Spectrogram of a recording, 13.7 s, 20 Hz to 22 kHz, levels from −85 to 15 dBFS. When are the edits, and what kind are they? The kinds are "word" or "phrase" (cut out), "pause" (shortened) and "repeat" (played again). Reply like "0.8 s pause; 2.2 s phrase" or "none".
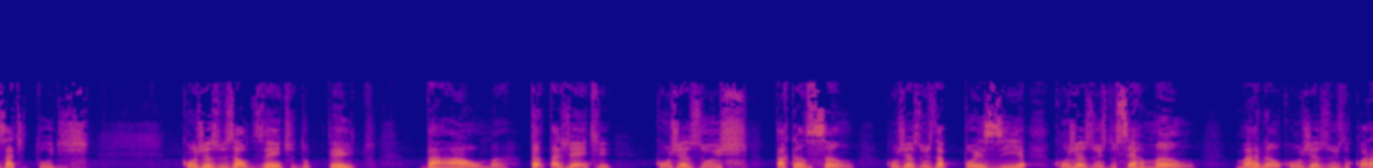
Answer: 5.2 s pause

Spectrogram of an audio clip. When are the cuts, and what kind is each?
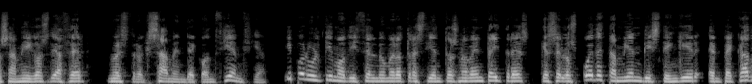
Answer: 2.8 s pause; 5.4 s pause

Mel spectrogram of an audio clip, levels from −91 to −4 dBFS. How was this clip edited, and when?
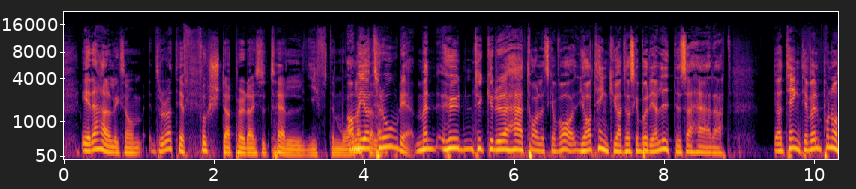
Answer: none

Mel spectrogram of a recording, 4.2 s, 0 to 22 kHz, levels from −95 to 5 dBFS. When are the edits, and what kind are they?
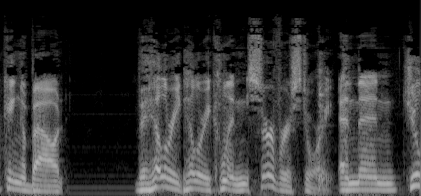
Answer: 1.1 s pause; 1.8 s phrase; 2.5 s word

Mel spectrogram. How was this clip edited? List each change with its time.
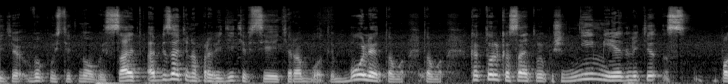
4.2 s repeat

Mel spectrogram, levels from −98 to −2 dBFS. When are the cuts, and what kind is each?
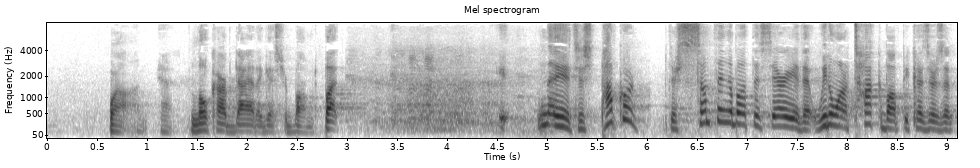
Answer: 1.3 s pause; 6.0 s pause

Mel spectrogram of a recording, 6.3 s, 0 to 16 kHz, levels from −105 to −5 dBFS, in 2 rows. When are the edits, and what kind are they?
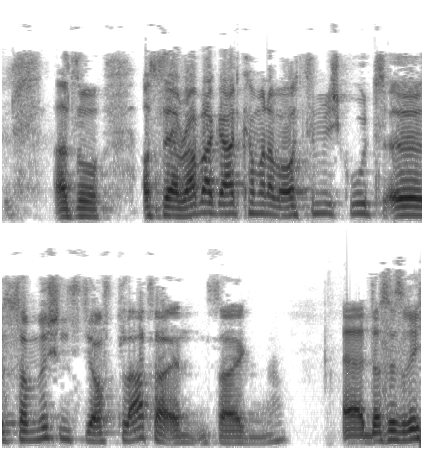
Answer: none

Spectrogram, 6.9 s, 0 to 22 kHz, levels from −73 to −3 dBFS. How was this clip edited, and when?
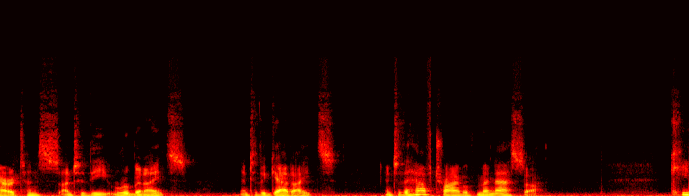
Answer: none

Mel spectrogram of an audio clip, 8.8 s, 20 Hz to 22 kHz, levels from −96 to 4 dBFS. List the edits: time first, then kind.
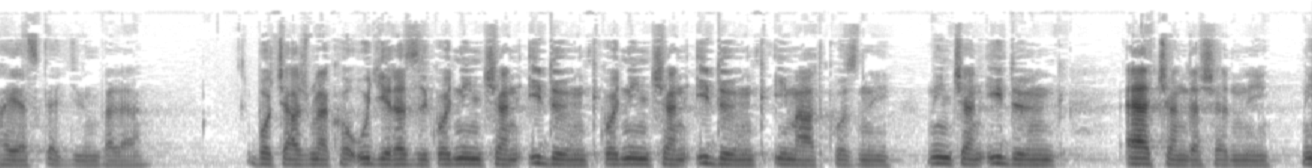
4.0 s repeat

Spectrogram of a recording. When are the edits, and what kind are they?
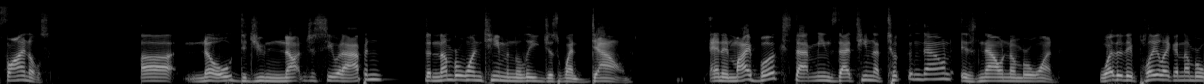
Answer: none

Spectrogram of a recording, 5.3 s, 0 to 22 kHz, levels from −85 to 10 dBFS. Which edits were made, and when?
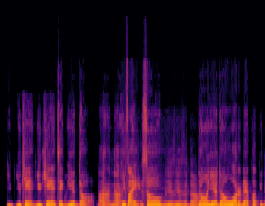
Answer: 1.3 s phrase; 2.5 s phrase; 3.5 s repeat

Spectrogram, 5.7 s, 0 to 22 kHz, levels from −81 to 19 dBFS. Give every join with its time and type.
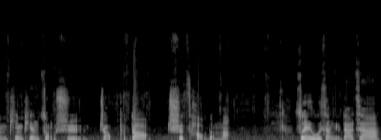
none

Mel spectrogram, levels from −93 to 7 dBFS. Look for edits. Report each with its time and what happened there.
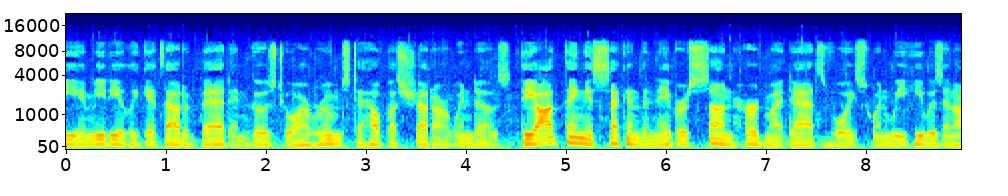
4.5 s pause

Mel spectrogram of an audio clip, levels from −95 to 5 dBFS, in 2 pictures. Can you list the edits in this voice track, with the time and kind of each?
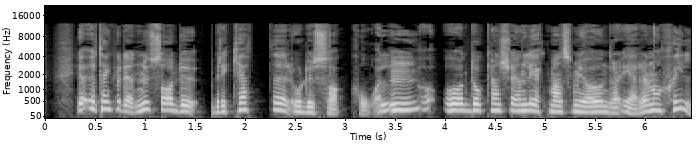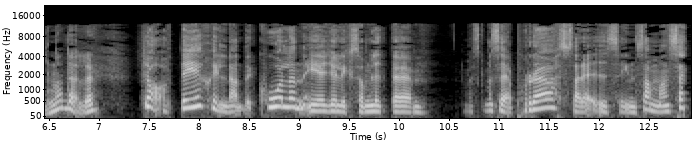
none

